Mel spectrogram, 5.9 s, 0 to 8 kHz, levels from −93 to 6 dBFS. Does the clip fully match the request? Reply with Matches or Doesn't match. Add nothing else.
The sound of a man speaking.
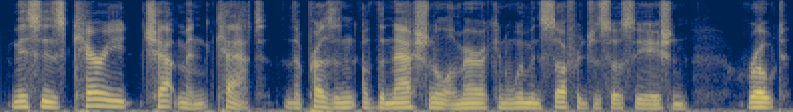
Matches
